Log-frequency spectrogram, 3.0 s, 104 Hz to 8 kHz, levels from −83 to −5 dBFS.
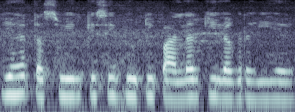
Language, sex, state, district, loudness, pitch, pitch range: Hindi, female, Gujarat, Gandhinagar, -18 LUFS, 185 Hz, 175-195 Hz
